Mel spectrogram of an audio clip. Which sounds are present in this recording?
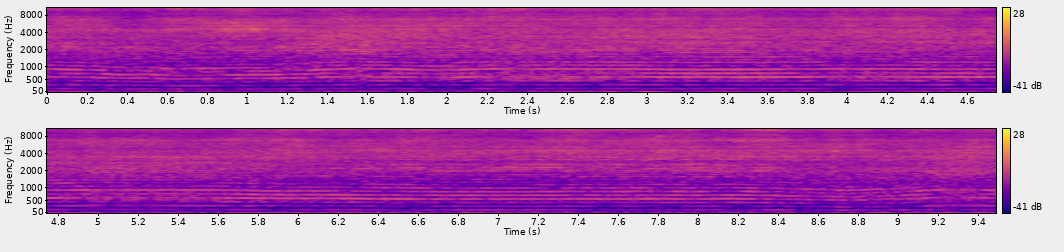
unidentified powered saw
